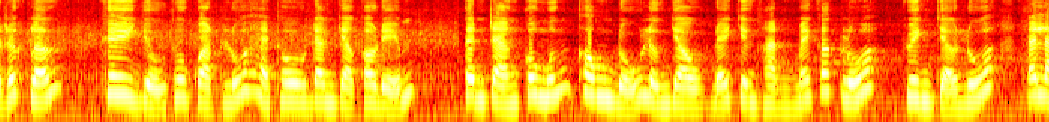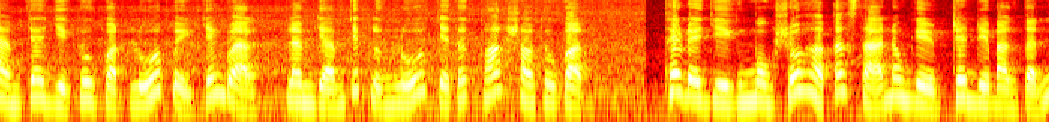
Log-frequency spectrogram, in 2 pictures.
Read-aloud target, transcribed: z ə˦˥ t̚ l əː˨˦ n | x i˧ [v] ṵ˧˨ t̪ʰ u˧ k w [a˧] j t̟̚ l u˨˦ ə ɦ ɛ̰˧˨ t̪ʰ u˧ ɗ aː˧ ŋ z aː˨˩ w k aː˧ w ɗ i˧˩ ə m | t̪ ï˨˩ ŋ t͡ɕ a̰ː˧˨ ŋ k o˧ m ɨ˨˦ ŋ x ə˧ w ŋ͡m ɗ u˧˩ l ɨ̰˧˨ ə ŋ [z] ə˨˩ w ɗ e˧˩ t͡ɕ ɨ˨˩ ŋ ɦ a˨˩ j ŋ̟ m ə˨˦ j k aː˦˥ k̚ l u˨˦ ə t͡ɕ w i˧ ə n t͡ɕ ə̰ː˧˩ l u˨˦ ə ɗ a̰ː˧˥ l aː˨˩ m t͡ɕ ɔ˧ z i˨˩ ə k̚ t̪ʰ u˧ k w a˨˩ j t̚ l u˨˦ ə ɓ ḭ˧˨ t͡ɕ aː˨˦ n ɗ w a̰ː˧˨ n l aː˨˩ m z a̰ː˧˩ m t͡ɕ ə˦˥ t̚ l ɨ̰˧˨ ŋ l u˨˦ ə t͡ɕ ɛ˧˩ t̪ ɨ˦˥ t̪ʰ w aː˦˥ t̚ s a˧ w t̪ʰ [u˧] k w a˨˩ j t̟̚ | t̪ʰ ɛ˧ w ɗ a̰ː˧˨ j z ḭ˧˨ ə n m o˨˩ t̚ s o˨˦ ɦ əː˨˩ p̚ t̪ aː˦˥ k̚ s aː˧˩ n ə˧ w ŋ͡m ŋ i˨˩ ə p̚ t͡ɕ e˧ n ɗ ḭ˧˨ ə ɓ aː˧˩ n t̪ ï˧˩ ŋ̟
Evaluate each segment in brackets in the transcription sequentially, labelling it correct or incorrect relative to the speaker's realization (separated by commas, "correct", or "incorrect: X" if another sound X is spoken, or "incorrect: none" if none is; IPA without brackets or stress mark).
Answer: incorrect: z, incorrect: a˨˩, correct, correct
